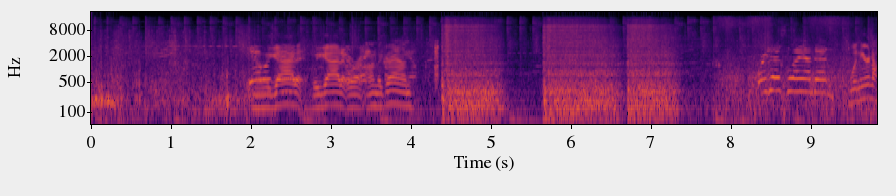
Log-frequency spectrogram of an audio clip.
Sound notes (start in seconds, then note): 3.9 noise from two-way radio; 5.6 loud flame from burner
